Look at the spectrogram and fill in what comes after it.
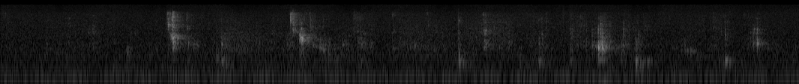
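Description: Faint sounds of a man eating: chewing and mouth sounds, with a few short sharp noises, the loudest about one, two and four seconds in.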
